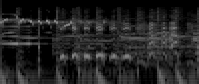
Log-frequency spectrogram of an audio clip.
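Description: A bird chirping sound effect: a quick, steady series of short, bright tweets, fairly loud, with no one talking over it.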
